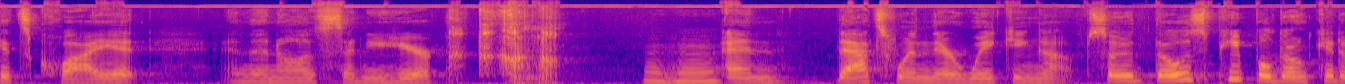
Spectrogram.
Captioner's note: �snoring sound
